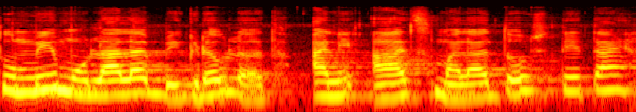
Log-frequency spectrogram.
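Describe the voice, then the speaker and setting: A woman voicing a wronged middle-aged mother-in-law who has turned defiant, speaking slowly and with emphasis. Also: fairly high pitch, highs cut off, close to an everyday voice. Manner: slow, emphatic dramatic delivery.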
